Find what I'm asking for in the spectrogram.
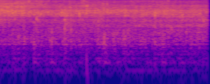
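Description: Potato pieces fry in hot oil with a dense, even crackling sizzle that holds steady and close, with no voices.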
